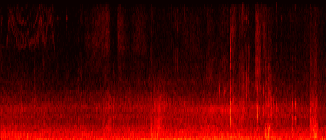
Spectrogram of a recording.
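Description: A car engine idling with a steady low hum, with a few faint clicks about three seconds in.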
